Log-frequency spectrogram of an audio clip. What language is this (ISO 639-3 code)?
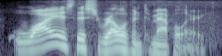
eng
